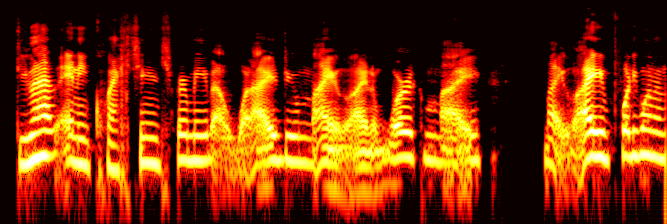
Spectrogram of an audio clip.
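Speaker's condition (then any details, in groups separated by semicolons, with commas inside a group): Cerebral palsy; work equipment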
